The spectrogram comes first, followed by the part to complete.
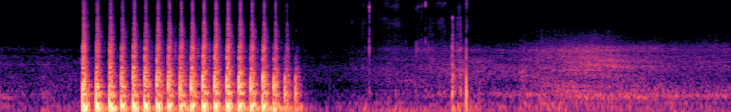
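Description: Rapid knocking on a storm door, about seven knocks a second for some three seconds, followed by a few separate clicks.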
